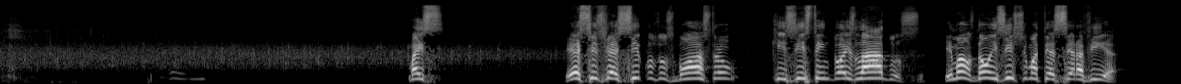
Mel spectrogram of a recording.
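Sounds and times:
audience applause: 0.0 - 6.2
speech: 1.5 - 2.2, 4.1 - 4.6, 5.6 - 11.2.

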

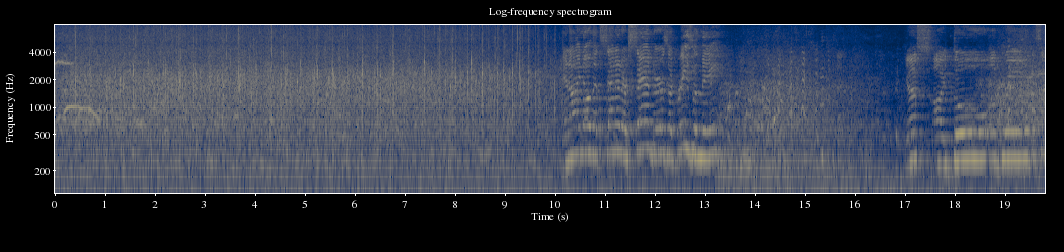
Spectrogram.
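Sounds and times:
faint cheering or whistles: 0.0 - 4.5
audience applause: 0.0 - 10.2
speech: 11.3 - 13.6, 17.2 - 19.2
laughter: 13.4 - 17.0, 18.6 - 19.8.

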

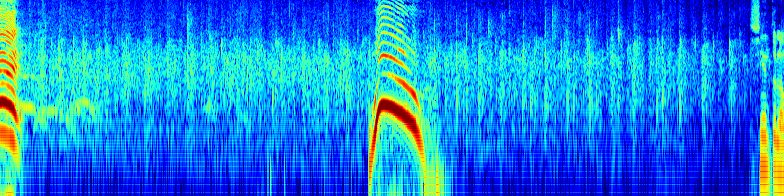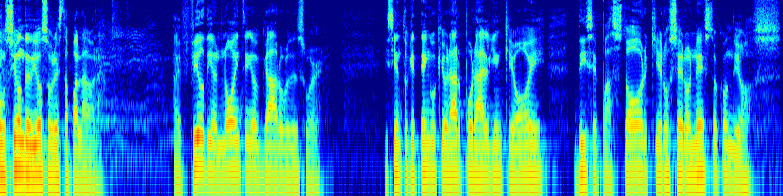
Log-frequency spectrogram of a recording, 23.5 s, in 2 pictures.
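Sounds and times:
audience applauding loudly: 0.0 - 11.6
speech: 11.4 - 13.4, 14.4 - 16.7, 17.5 - 23.4.

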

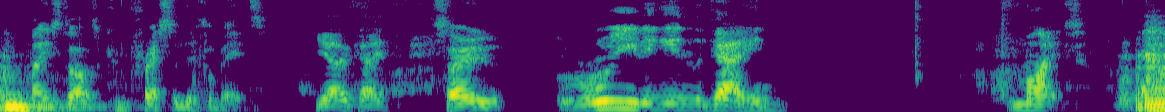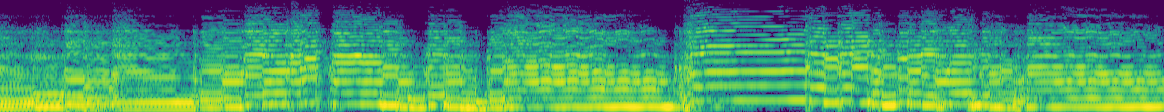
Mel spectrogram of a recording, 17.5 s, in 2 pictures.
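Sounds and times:
electric guitar through an overdrive pedal stacked on an amp: 0.0 - 0.6, 8.4 - 17.4
speech: 0.2 - 5.9, 7.5 - 11.0.

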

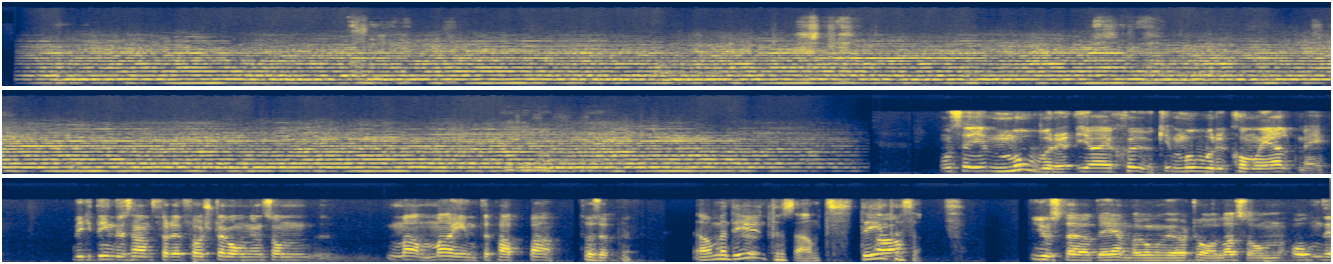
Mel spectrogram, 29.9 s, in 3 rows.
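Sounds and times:
loud electronic film score with buzzing synthesizer drone: 0.0 - 16.5
speech: 17.1 - 29.8.

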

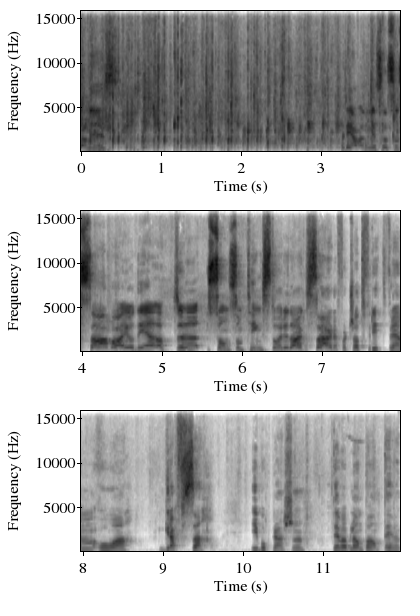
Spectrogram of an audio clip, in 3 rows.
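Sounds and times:
applause: 0.0 - 4.2
speech: 0.1 - 0.8, 3.4 - 11.9.

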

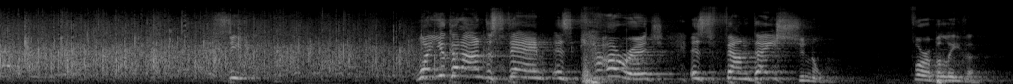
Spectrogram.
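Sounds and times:
audience clapping: 0.0 - 5.0
speech: 2.3 - 2.6, 4.2 - 8.4, 9.1 - 9.9.

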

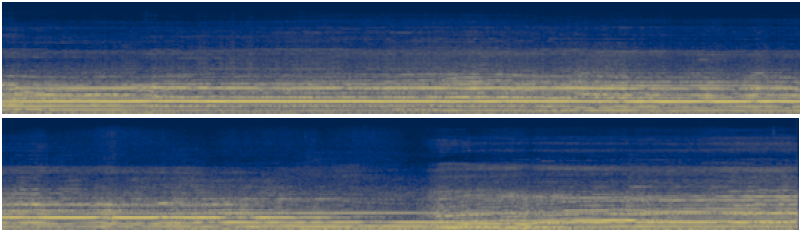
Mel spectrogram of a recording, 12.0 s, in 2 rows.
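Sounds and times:
voices singing: 0.0 - 8.3, 9.2 - 11.9.

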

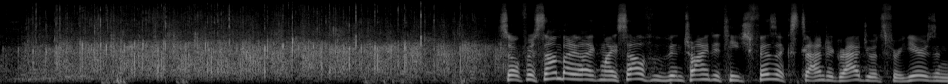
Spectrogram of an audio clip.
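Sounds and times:
students clapping: 0.0 - 5.1
speech: 5.0 - 9.4.

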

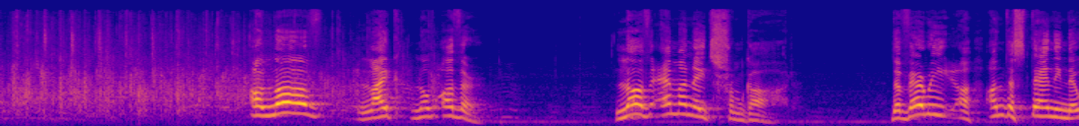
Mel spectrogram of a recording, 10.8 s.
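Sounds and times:
audience clapping: 0.0 - 4.8
speech: 2.5 - 4.9, 6.1 - 7.8, 8.9 - 10.7.

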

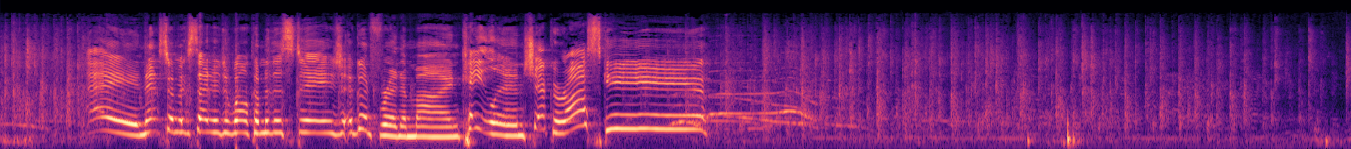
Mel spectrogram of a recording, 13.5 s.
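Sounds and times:
audience applause: 0.0 - 2.0, 7.0 - 13.5
speech: 1.1 - 7.3.

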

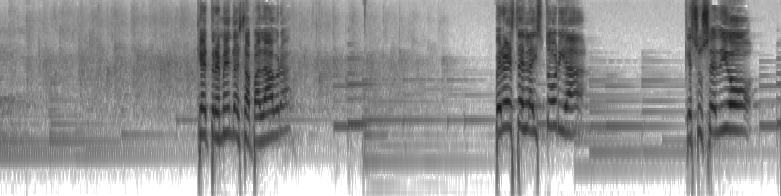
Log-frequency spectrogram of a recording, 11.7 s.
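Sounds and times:
audience applauding: 0.0 - 7.0
sustained low keyboard notes: 0.0 - 11.7
speech: 3.0 - 4.5, 7.5 - 8.8, 10.3 - 11.3.

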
